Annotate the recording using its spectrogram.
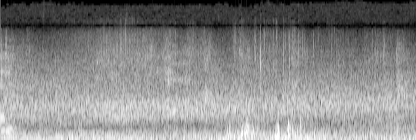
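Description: Steady low rumble of wind on the microphone, with a few dull knocks a little past halfway as a spade is set into grass turf.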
